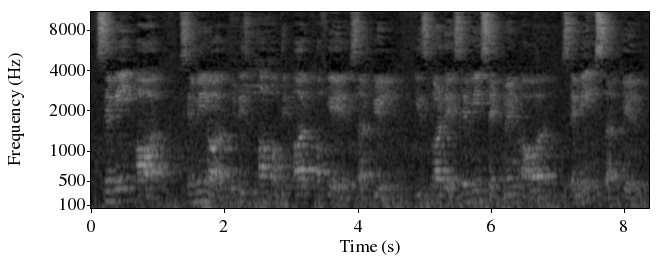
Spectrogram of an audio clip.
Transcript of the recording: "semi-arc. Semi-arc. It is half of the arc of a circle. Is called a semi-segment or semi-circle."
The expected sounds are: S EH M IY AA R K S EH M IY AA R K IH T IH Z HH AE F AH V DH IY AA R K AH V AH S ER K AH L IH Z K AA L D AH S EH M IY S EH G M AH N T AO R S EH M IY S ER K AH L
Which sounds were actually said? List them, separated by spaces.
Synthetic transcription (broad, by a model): S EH M IY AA R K S EH M IY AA R IH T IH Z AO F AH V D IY AA R K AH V AH S ER K AH L IH Z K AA D AH S EH M IY S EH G M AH N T AO R S EH M IY S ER K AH L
